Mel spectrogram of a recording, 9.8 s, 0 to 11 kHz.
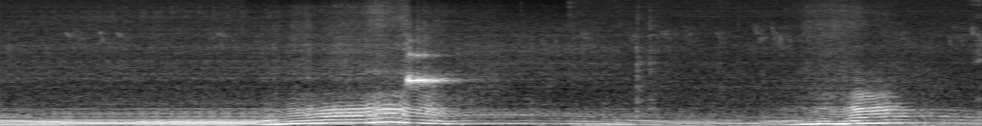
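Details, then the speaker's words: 1998 Volkswagen GTI VR6 with Magnaflow exhaust, driving: deep exhaust note rises and falls cleanly with the throttle through the revs, no knocks or rattles; engine and exhaust sound healthy. "so you can hear the magnaflow exhaust"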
